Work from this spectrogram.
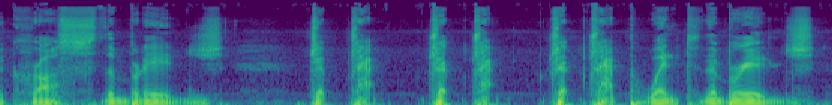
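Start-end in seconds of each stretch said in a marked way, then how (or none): none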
